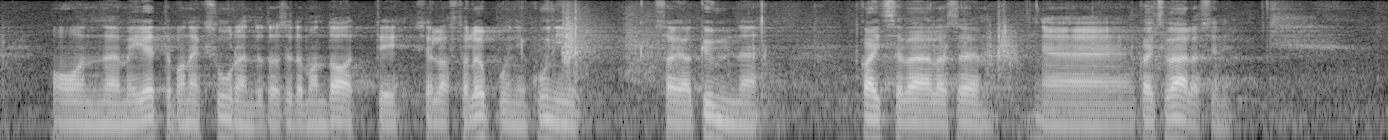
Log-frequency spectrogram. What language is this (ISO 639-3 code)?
est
